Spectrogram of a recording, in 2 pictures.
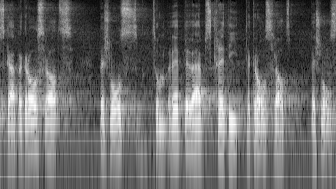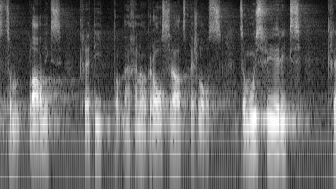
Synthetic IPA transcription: sɡ̥æːbəɡ̥ɾoːsɾɑːtt͡s | b̥eʃlʊst͡sʊmvɛt̚b̥evɛɾpskʰɾɛditːəɡ̥ɾoːsrɑ̰ːtt͡sb̥eʃlʊ̰st͡sʊmplɑ̰ːnɪks | kʰʁɛd̥itʊ̰nnæχənoɡ̥ɾoːsrɑːtt͡sb̥eʃlʊs | t͡sʊmusfyːəɾiks | kʰɛ

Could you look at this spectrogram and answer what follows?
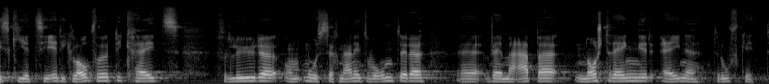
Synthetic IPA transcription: skiətsiɪɾiɡ̥lɔʊbvøɾdɪkʰɛɪtt͡s | fəɾlyːɾəʔʊndmuəssɪχnænɪdʋʊnd̪əɾəɛʋɛnməʔæb̥ənɔʃtɾɛŋːəɾɛɪnəd̥ɾuːfkɪt

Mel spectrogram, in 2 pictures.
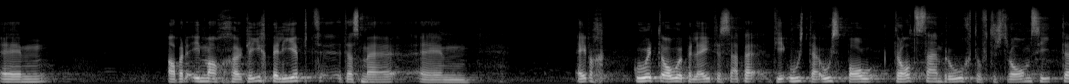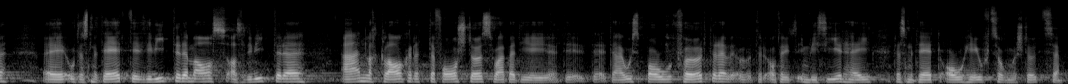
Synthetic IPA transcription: ɛm | ɑbəɾɪmɑχəɡ̥liːχb̥ɛliəptd̥ɑsməɛːm | ɛɪfɑχɡ̥uətɔʊøbəɾlɛɪt̚d̥ɑsɛbəd̥iʔud̥æʔusb̥ɔʊt̪ɾɔt͡sd̥ɛmbɾuːχtufd̥əʃtɾoːmsitə | ʔɛʊd̥ɑsməd̥ɛtd̥ivitəɾəmɑsɑ̰lsodivitəɾə | ʔæːnləχklɑːɡəɾətəfɔːɾʃtøːsʋoæbədid̥̰d̥̰d̥æusb̥ɔwfœɾd̥əɾəɔ̰d̪̥əɾɔ̰d̥əɾɪt͡sɪmvisiːɾɦɛɪ | d̥ɑsmədɛːtɔʊɦɪlftt͡sʊnəʃtʏt͡sə

